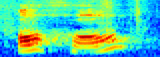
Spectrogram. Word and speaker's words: ojo: O is always pronounced O, so never A, and never anything else. So we have examples in the words ojo, ojo, and you probably recognize the color rojo.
